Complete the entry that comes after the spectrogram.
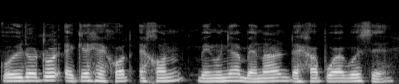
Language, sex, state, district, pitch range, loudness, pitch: Assamese, male, Assam, Sonitpur, 145-165 Hz, -13 LUFS, 155 Hz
